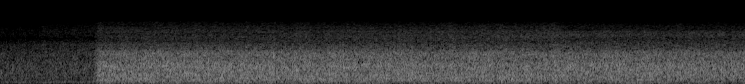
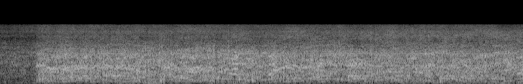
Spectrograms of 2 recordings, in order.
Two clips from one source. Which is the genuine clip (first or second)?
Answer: first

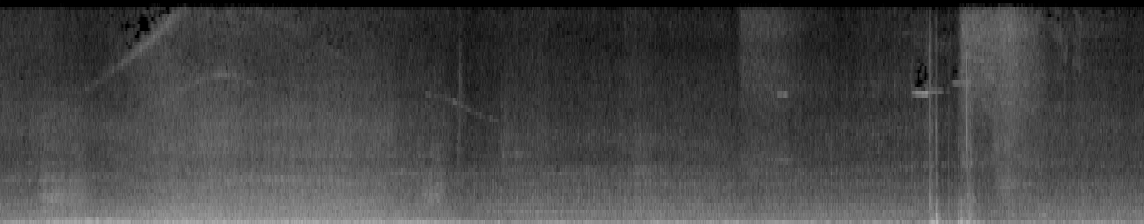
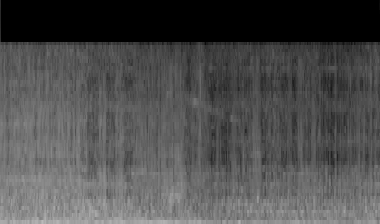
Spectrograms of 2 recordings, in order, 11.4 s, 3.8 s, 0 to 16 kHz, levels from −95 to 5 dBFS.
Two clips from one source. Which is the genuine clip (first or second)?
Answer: first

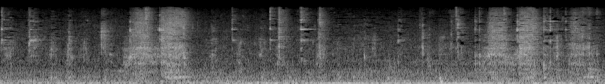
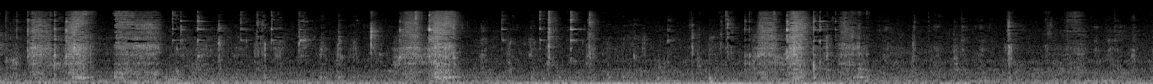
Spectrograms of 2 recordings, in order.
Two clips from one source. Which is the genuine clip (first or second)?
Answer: second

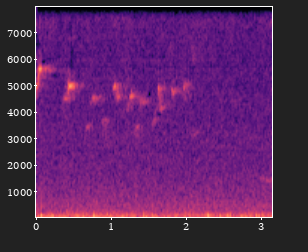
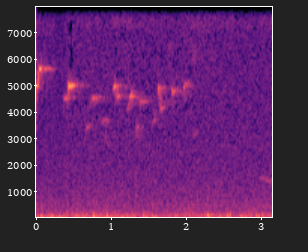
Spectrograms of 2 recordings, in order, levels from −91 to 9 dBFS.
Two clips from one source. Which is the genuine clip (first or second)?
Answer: second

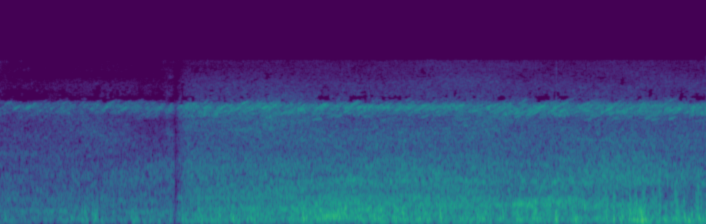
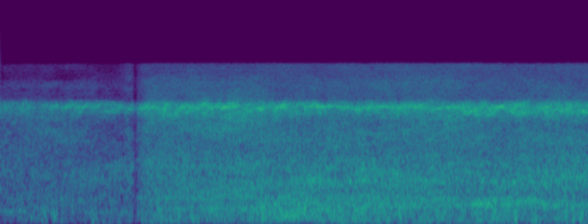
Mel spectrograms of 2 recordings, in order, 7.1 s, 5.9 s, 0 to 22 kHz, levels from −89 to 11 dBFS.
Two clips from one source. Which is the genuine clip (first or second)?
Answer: first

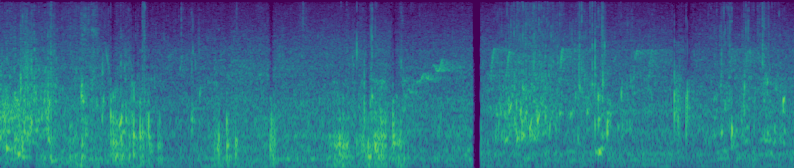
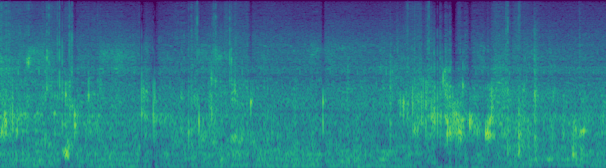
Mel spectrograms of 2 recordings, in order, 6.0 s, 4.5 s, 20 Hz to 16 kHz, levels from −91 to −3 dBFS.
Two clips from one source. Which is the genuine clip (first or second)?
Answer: first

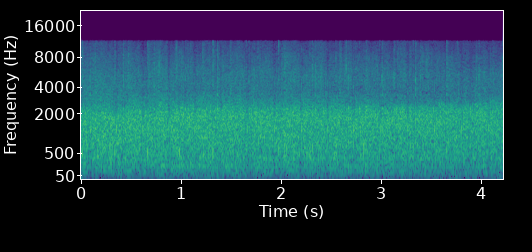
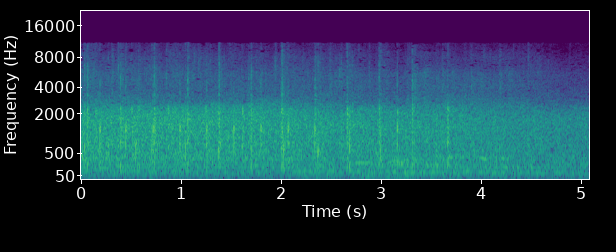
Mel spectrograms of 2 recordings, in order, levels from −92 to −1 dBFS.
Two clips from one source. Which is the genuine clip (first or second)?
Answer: second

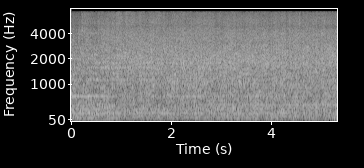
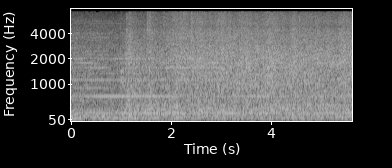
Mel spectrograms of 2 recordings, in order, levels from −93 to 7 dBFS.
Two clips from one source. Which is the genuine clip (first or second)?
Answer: second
